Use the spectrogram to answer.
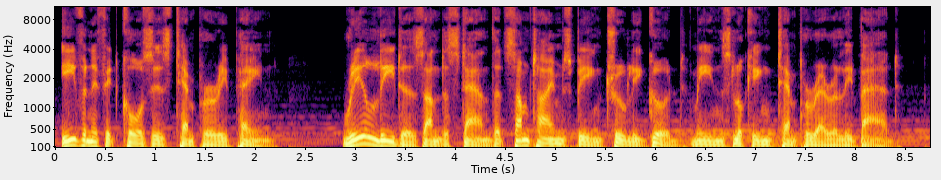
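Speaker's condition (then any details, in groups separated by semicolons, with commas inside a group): No condition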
